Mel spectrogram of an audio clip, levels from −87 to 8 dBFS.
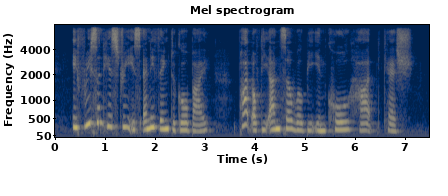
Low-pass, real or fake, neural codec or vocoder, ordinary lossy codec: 7.2 kHz; real; none; none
